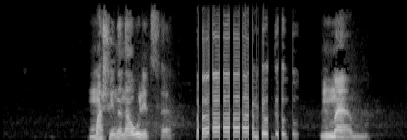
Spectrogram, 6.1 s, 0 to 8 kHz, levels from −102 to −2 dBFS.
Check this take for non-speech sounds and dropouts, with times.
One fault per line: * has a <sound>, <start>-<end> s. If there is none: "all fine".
* has a laugh, 2.9-4.5 s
